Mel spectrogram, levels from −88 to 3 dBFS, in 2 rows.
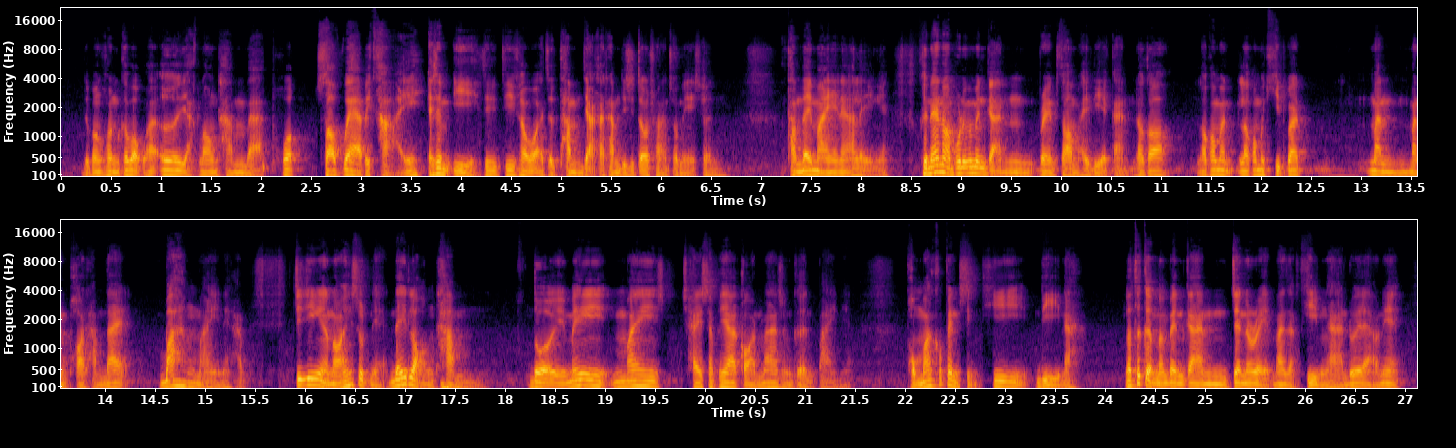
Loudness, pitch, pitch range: -18 LUFS, 90 Hz, 80-100 Hz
